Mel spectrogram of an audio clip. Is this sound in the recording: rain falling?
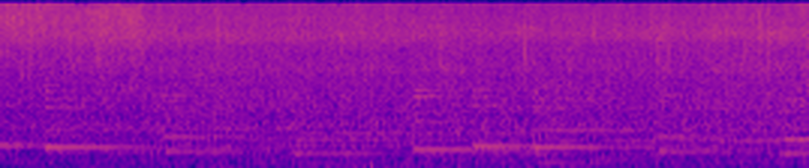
yes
